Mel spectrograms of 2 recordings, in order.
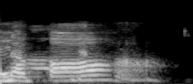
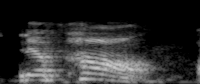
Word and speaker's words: Nepal: NAPAL. Is it Napal or Nepal? What is it? – Nepal. – Nepal. Okay.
